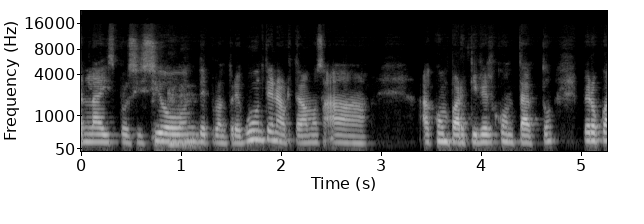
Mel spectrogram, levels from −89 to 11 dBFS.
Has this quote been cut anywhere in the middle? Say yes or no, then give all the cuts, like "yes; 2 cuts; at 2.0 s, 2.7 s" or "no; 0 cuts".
yes; 2 cuts; at 1.5 s, 2.4 s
